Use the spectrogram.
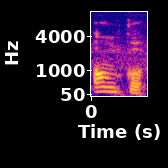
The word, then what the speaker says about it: অঙ্ক: ওকে, এরপর আছে অঙ্ক, উচ্চারণ কী হবে? অ আছে, দিলাম আমরা অ। এরপর একটু খেয়াল, অং, উ হসন্ত অং। এরপর আছে কৌকার কো, হবে কি? অঙ্ক।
